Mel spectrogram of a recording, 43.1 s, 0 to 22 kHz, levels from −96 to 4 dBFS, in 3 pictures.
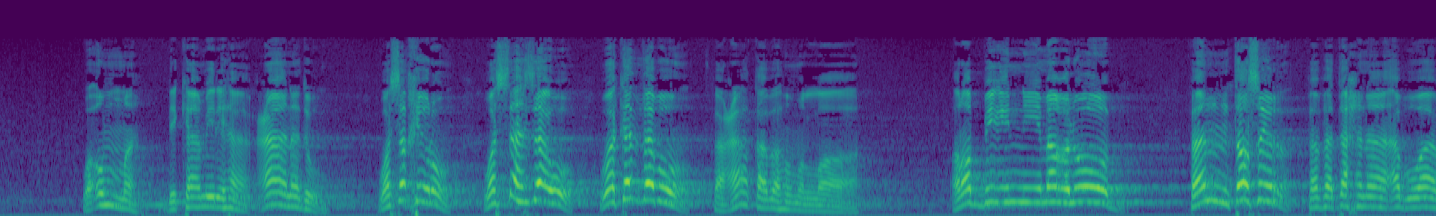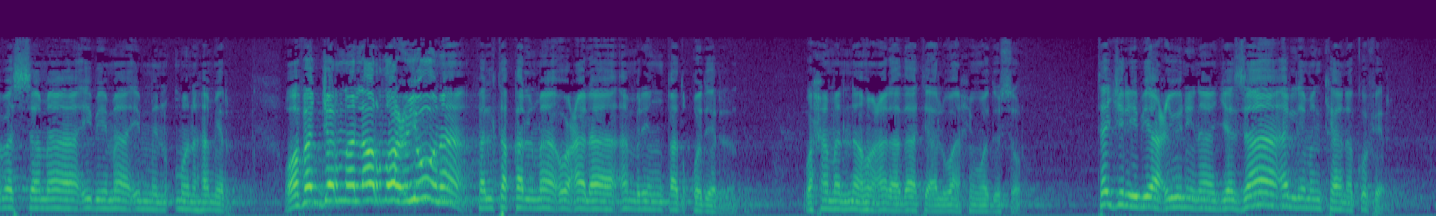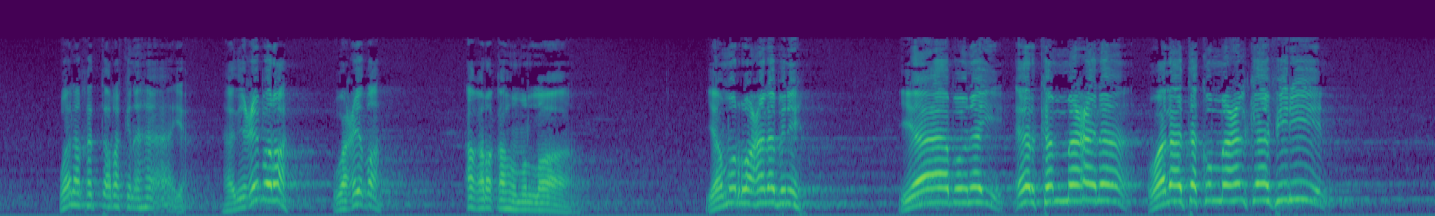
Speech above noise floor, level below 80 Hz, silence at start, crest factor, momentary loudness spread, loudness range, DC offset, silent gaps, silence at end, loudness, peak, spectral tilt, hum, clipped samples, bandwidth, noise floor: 37 dB; -56 dBFS; 0.85 s; 20 dB; 16 LU; 9 LU; 0.1%; none; 0.65 s; -25 LUFS; -6 dBFS; -4.5 dB/octave; none; under 0.1%; 10.5 kHz; -62 dBFS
